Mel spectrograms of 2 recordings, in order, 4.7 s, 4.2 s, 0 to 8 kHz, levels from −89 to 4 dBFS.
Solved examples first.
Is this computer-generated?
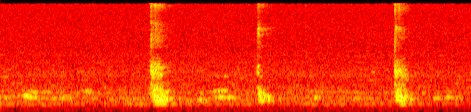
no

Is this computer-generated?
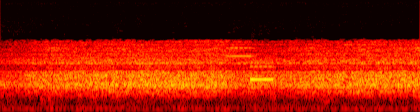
no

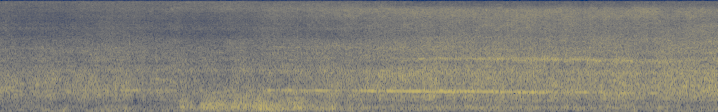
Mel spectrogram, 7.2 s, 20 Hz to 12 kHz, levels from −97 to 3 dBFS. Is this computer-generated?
yes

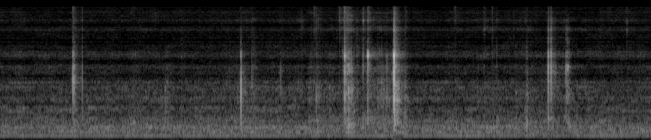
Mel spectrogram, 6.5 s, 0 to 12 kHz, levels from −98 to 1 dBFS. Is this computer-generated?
yes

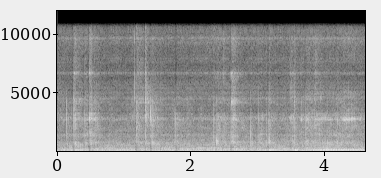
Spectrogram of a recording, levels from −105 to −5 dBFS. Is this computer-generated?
yes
